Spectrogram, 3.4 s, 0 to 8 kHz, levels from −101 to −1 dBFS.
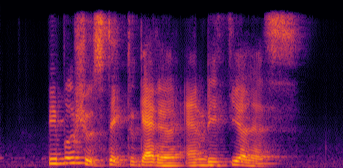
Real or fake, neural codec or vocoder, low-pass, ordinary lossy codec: fake; codec, 16 kHz, 4 kbps, X-Codec, HuBERT features, trained on balanced general audio; 7.2 kHz; none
